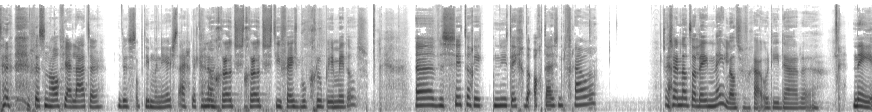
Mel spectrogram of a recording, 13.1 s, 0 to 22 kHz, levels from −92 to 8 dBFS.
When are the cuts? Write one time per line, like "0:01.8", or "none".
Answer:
0:02.0
0:03.7
0:07.1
